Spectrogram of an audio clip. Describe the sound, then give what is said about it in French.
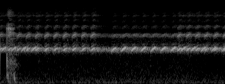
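A leaf-shaped katydid stridulates by rubbing its two raised wings together, which act as a resonance box, in a steady, continuous high-pitched rasping trill made of rapid fine pulses, clear, with no voices and only faint background hiss. “Ses deux ailes dressées se frottent et font caisse de résonance pour produire ce chant étrange.”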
